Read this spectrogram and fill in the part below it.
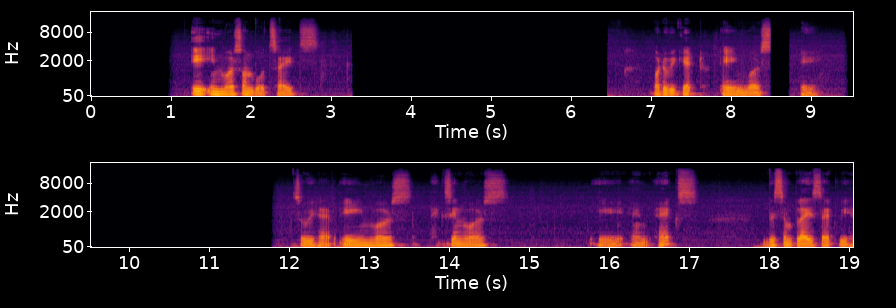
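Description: A middle-aged man speaks calmly into a close microphone, explaining in pauses.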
